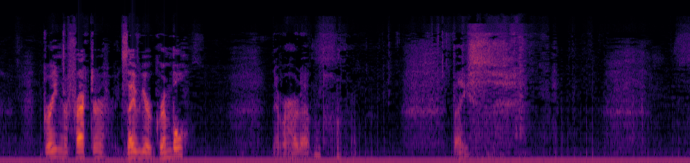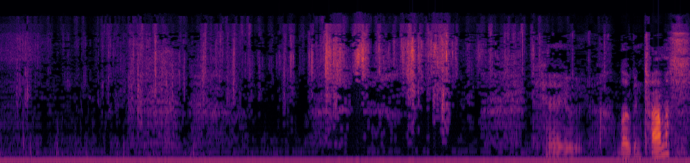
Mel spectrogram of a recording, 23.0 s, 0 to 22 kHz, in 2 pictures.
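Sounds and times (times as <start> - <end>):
wrapper crinkling: 11.6 - 21.8
foil pack tearing: 11.7 - 21.7.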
